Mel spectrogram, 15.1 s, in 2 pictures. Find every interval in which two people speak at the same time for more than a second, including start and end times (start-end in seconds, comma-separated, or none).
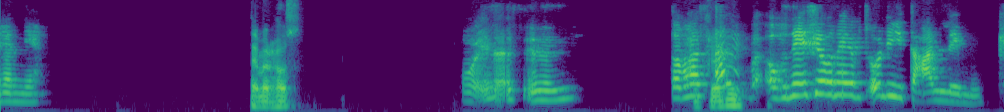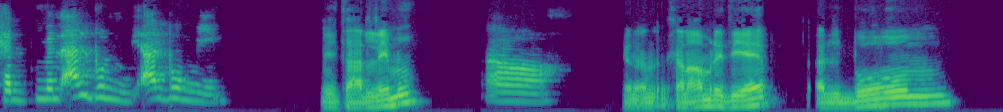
none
